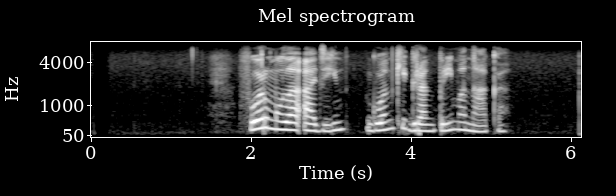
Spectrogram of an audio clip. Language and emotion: Russian, neutral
